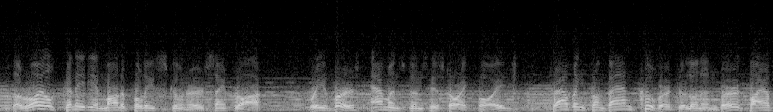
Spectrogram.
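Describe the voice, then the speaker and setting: Clear music sounds in the background as a man speaks at a moderate pace. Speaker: documentary narrator. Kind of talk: documentary narration. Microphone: old recording.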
